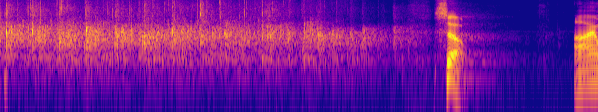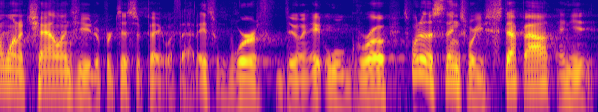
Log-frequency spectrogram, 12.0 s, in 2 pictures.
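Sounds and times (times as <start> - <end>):
audience applause: 0.0 - 4.2
speech: 4.4 - 4.8, 5.8 - 11.9.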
